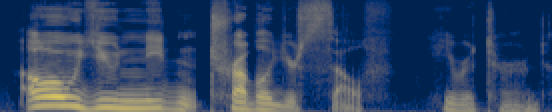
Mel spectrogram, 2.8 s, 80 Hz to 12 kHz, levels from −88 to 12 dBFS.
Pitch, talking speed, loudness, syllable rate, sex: 165 Hz, 150 wpm, -17 LUFS, 4.6 syllables/s, female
